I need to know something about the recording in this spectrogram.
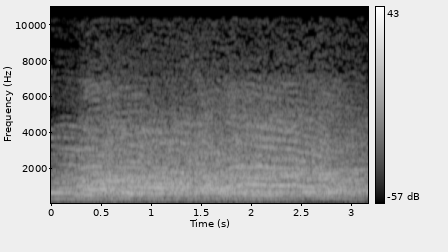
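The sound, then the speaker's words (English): A crowd booing, a dense, steady roar of many voices that holds at an even loudness for about three seconds, with no single voice standing out. “And where's the booing noise?”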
